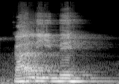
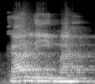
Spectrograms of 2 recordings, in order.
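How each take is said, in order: First: The vowel before final h leans toward e. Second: The vowel before final h is an open a. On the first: One reciter's reading with imalah when pausing. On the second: The common reading with fathah.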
